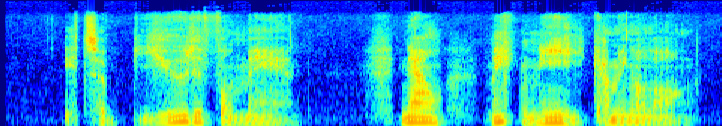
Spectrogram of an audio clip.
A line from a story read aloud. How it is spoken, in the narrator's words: She was satisfied with the monster and whispered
